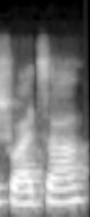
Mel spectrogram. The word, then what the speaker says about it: Schweitzer: herself, because I'm not 100% sure how to pronounce her last name. So, Schweitzer. Rosie, welcome in. Hi, my name is Rosie Schweitzer.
